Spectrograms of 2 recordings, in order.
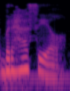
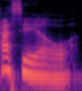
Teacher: does anyone else hear that velarization on the L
